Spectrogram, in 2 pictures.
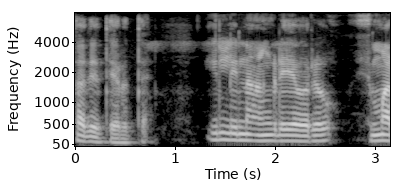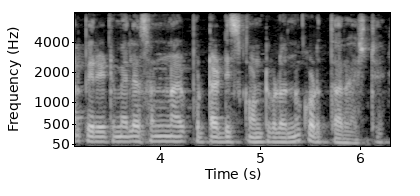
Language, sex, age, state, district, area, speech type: Kannada, male, 45-60, Karnataka, Shimoga, rural, spontaneous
